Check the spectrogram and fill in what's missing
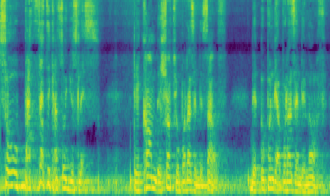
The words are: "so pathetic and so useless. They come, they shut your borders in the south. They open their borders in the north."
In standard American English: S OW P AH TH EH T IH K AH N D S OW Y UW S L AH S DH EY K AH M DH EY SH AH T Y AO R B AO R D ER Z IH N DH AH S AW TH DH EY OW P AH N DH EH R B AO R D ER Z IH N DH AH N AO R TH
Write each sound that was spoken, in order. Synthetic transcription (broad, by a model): S OW P AH TH EH T IH K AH N S OW Y UW S L AH S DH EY K AH M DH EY SH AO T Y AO B AO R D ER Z IH N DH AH S AW TH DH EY OW P AH N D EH B AO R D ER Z IH N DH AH N AO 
